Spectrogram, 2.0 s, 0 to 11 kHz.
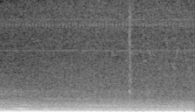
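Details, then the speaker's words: Auction car with 135 on the clock and service engine soon light: started oddly, lumpy uneven idle, a bit clacky; suspected dead cylinder, not confirmed. "it started a little weird i don't know what the deal is there sounds a little clacky no but i'd say there's a dead cylinder or something"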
